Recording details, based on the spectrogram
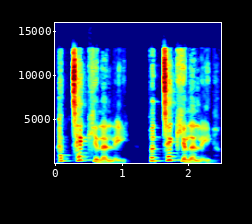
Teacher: word particularly particularly we don't pronounce all the letters right we we don't even pronounce a r sound anywhere even though it appears twice in the spelling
